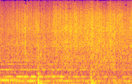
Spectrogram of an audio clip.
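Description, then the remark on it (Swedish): Heavy rain drums steadily on a car roof in Los Alcázares, Spain, a dense, continuous patter with a low hum underneath and a couple of slightly louder thumps. No one speaks. “Man kan höra hur det smattrar här mot biltaket.”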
